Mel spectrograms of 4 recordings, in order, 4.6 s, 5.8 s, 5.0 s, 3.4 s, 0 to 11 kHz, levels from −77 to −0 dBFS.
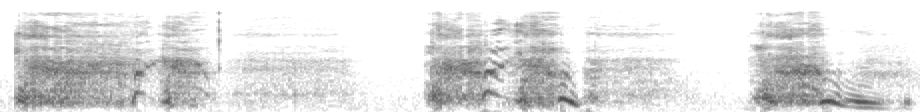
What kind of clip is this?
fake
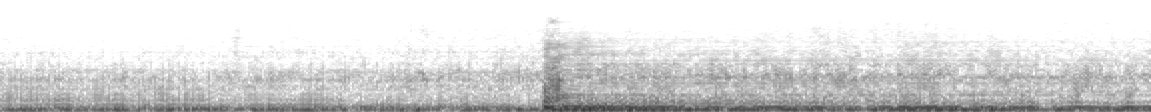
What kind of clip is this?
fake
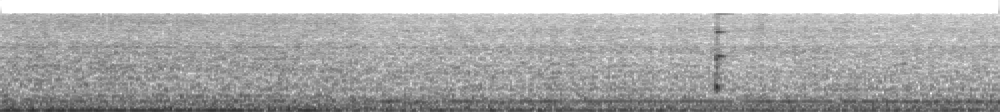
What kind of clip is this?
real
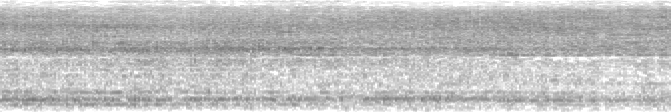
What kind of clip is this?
real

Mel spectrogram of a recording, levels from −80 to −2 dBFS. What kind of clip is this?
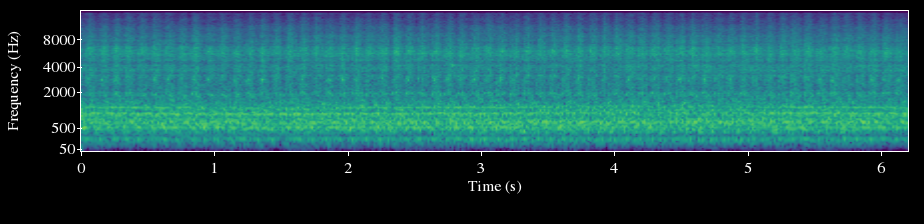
fake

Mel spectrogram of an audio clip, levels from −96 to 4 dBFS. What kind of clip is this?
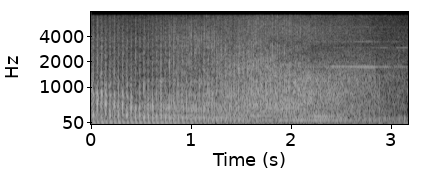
real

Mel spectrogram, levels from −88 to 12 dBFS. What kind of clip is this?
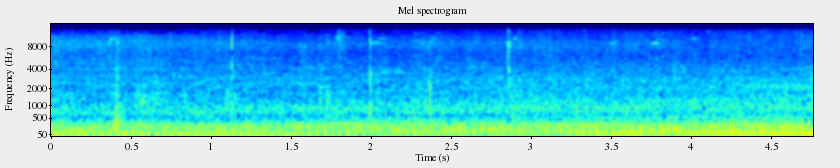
real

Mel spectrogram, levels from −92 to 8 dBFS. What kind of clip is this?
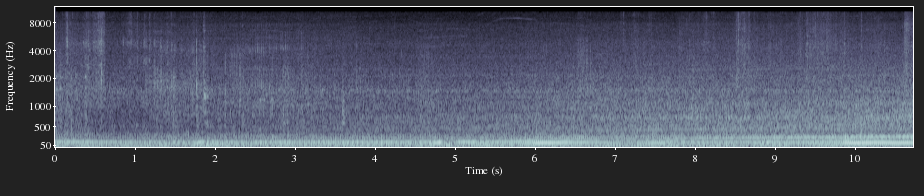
real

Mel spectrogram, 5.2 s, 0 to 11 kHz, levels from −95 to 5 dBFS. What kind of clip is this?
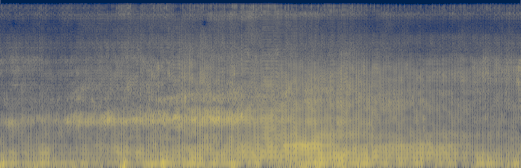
fake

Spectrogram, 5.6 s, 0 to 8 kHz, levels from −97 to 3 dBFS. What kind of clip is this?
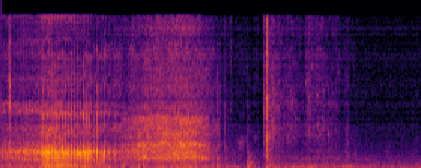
fake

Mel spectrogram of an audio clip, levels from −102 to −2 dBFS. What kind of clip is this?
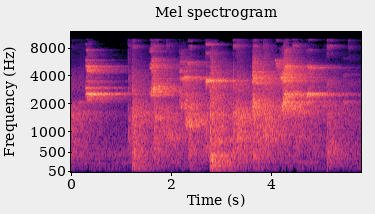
real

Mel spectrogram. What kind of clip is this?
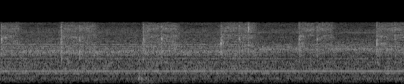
real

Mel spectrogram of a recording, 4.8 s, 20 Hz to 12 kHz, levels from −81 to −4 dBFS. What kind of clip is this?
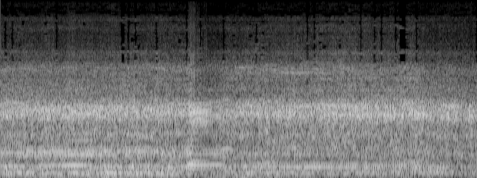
real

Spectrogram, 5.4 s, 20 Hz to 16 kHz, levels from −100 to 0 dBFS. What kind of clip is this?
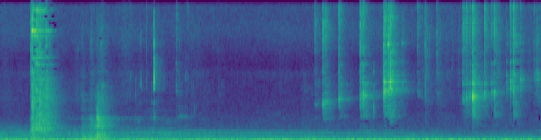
real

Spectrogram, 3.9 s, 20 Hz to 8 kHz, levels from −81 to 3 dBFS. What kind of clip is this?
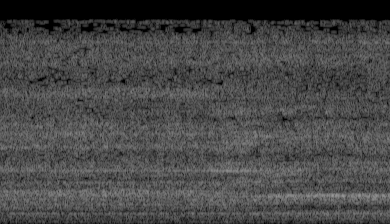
fake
